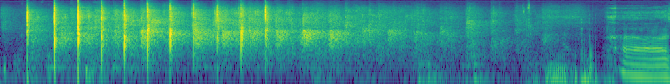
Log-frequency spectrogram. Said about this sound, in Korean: 나오실 때 우리 박수로 환영하겠습니다.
